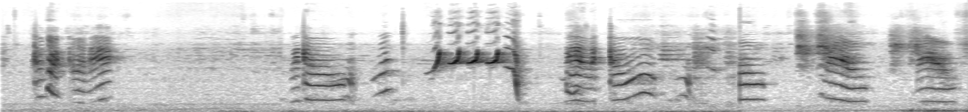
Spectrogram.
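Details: Indian ringneck parakeet indoors, talking in a series of short, harmonic, speech-like phrases with squeaky high notes and a buzzy trilled call in the middle, with a low background hum.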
